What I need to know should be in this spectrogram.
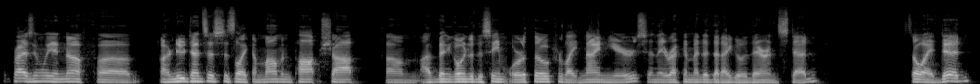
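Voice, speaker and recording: A man's voice: lowish voice, fairly even intonation, moderate pace, a bit bright, clean tone, no echo, clean studio sound. Casual male streamer, mouth numb from dentist. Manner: laid-back, slangy. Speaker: livestream host. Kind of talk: casual gaming livestream chat.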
